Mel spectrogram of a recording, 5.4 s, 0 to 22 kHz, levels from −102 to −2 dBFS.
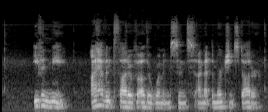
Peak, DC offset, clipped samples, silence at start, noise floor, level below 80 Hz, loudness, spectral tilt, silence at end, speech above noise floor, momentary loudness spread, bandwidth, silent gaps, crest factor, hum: -14 dBFS; under 0.1%; under 0.1%; 0.65 s; -67 dBFS; -68 dBFS; -32 LUFS; -5.5 dB/octave; 0.15 s; 36 dB; 8 LU; 12.5 kHz; none; 18 dB; none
